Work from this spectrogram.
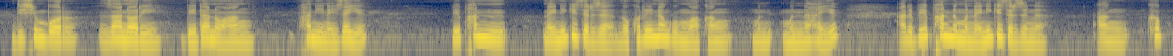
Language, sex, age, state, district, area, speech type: Bodo, female, 45-60, Assam, Udalguri, rural, spontaneous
